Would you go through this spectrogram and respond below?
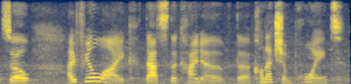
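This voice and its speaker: Expressive woman designer from South Korea. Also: medium pitch, slow. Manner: reflective, expressive. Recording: noisy background ambience.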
